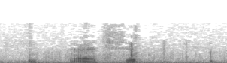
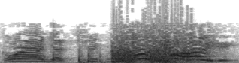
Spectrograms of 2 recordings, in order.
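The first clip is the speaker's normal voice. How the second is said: loud, higher, drawn-out yell; furious shout; 13 semitones higher, 10 dB louder, much slower than usual. Acted. Trench yells an insult at Andrea as she leaves. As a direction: bellow the insult after her.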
